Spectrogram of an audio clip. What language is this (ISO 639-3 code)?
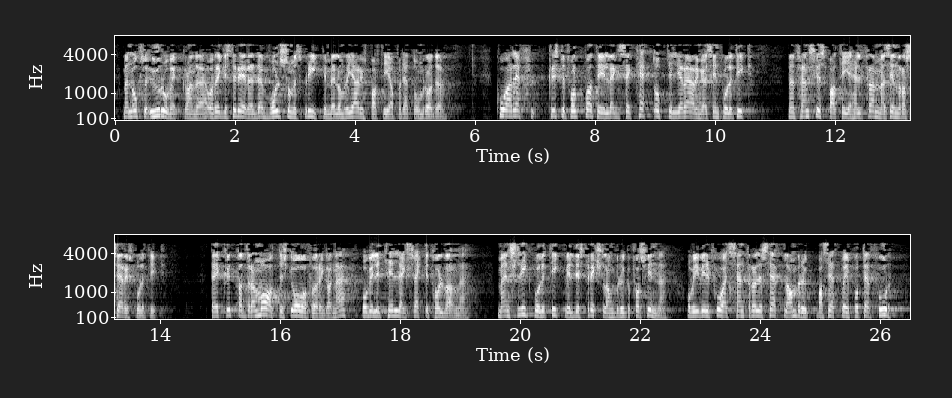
nno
